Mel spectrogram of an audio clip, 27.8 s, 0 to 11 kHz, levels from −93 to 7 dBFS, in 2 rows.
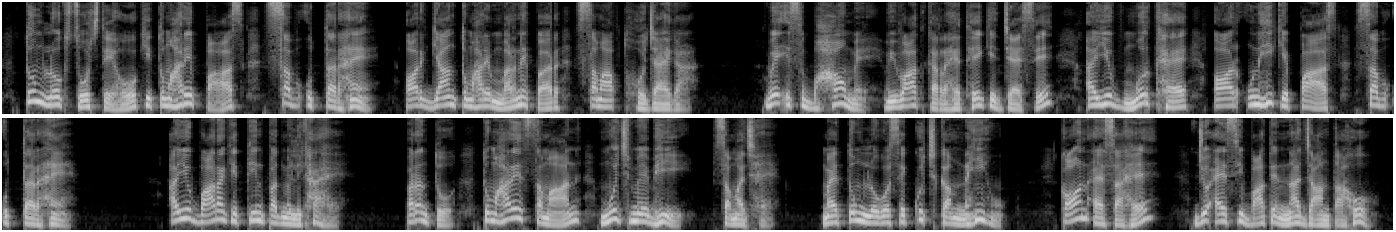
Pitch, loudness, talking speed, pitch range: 155 Hz, -18 LUFS, 155 wpm, 120-180 Hz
